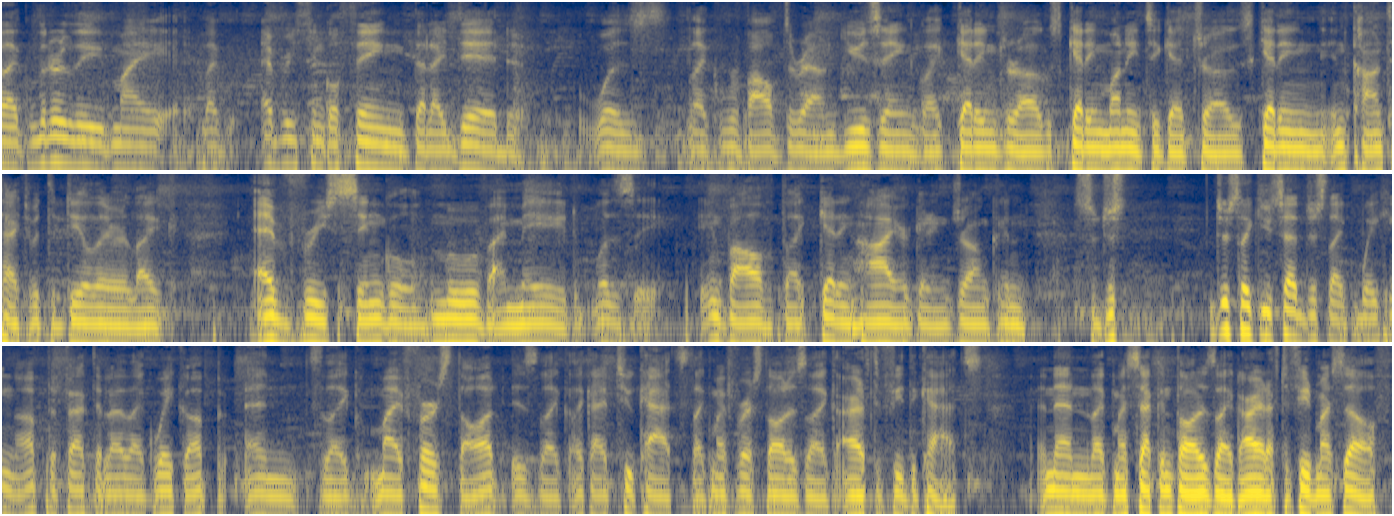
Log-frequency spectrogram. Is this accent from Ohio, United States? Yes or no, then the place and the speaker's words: no; New York, United States; now in Los Angeles, United States; I'm not an LA native. I'm from New York originally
